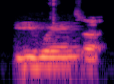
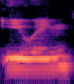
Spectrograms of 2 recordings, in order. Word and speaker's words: Ewing: um have called me Ewing since the day I started taking calls on my own um it is pronounced Ewing like the letter U actually Wing at the end okay yeah I think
